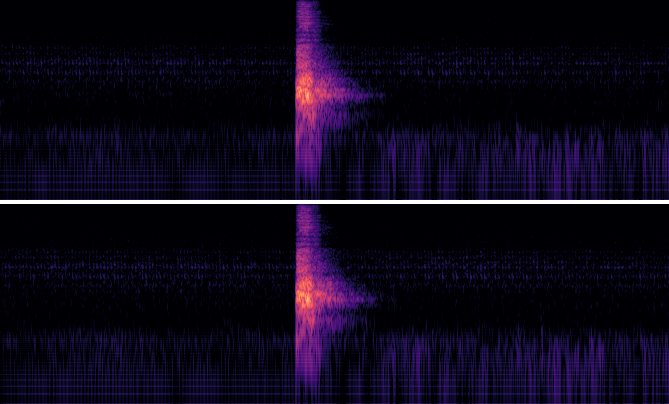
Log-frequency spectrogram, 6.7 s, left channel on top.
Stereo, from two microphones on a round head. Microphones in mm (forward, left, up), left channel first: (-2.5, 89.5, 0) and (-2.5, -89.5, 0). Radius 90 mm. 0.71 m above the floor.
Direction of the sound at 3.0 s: Centre (ahead or behind).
